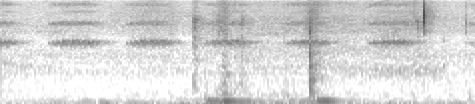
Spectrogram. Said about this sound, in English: I'm gonna summon my inner bird prowess to go eat the cricket in the wall. Just fucking hunt the wall cricket down.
